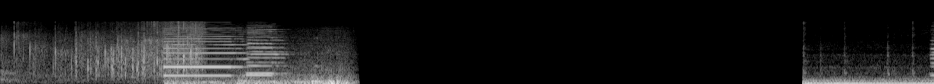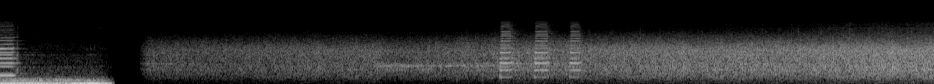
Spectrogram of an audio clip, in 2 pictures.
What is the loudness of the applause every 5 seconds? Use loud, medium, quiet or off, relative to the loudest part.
loud, off, medium, loud.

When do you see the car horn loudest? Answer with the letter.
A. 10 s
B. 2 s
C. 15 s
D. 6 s
B.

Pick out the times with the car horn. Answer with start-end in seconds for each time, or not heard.
1.6-3.6, 8.0-10.5, 14.3-15.2.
